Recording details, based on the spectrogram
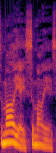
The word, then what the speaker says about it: sommeliers: No, these were like the top sommeliers, or how do you ever pronounce it? – Oh, yes. Sommeliers.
